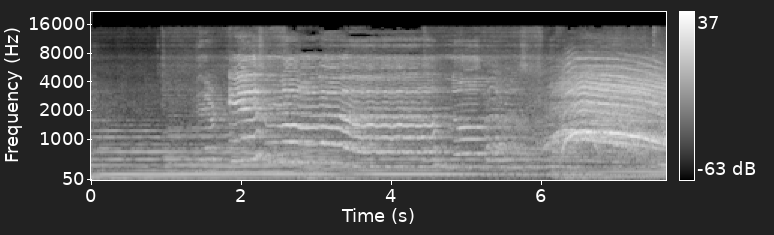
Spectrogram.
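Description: Slow song with a singer over a steady held low accompaniment. About six seconds in the voice swells into a loud, high held note that bends downward near the end.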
